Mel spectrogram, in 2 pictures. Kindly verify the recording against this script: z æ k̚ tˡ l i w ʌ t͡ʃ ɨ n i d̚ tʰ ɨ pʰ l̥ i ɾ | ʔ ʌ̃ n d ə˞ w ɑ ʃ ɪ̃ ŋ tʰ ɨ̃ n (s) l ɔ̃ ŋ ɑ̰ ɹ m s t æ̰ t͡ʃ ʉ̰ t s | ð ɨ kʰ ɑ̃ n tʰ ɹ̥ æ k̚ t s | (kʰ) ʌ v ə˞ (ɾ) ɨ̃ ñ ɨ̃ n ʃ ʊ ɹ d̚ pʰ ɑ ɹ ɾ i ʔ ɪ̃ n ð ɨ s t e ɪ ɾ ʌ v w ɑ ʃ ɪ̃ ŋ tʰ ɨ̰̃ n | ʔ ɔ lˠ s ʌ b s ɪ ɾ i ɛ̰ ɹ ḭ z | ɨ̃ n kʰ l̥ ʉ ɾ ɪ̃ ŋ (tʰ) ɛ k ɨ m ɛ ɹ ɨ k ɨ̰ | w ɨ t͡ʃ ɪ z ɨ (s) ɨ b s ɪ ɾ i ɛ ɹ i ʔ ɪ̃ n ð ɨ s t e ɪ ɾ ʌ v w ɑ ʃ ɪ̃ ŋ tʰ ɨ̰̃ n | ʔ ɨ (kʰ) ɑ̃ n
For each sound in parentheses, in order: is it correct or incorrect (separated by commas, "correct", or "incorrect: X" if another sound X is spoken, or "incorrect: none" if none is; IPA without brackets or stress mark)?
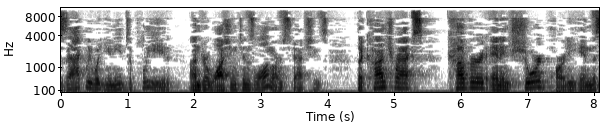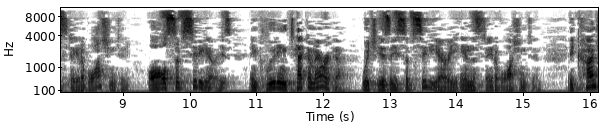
incorrect: z, correct, correct, correct, correct, correct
